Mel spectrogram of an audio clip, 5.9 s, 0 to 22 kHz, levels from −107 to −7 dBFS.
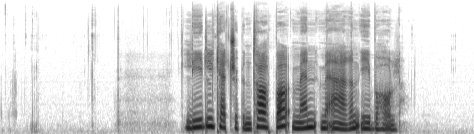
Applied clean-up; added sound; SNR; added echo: none; none; none; none.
